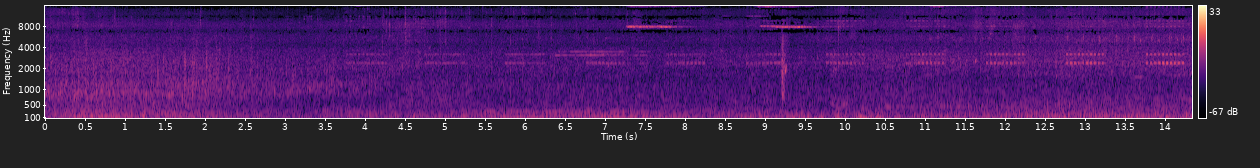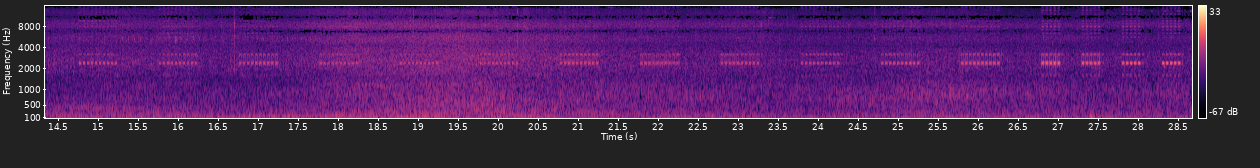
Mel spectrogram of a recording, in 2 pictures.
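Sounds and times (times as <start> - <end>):
low rumble of passing traffic at a paved intersection in Rome: 0.0 - 28.6
high Roman pedestrian crossing beeps: 3.7 - 28.6
faint voices: 9.6 - 15.3.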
